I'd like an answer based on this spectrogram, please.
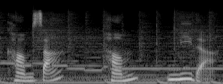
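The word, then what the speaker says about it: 감사합니다: Kam-sa-ham-ni-da.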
